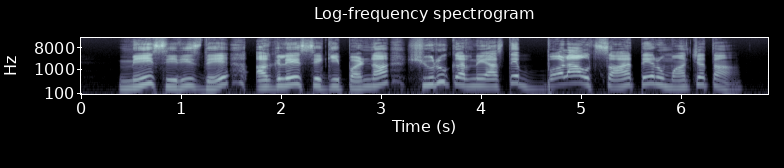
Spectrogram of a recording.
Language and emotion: Dogri, happy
